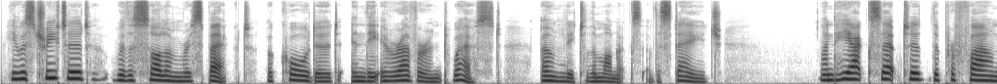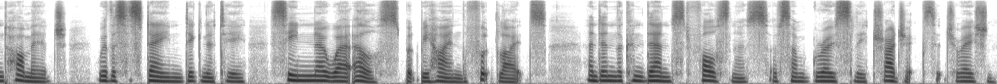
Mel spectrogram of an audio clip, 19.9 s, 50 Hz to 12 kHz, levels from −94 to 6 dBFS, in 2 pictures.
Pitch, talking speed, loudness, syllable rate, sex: 180 Hz, 140 wpm, -19 LUFS, 4.6 syllables/s, female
